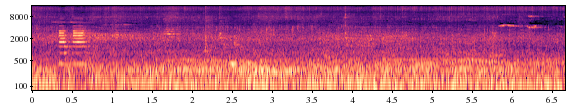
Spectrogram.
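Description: Chapli kebabs sizzling in oil on a large flat griddle, over steady street traffic noise, with a brief ringing tone about half a second in.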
